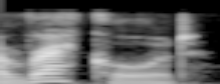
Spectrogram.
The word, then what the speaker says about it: record: A record, note the different pronunciation, is a song or sometimes an album.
